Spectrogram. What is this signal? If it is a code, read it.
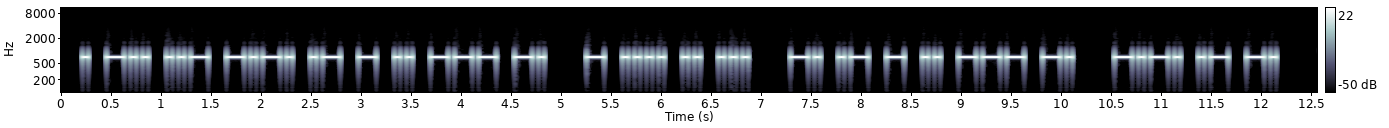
Morse code, heard as a keyed tone, about 21 wpm, 700 Hz. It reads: EDUCATION THIS NATION CAN
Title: Sentences from Top 1000 Words - Review Part 6 - 20wpm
